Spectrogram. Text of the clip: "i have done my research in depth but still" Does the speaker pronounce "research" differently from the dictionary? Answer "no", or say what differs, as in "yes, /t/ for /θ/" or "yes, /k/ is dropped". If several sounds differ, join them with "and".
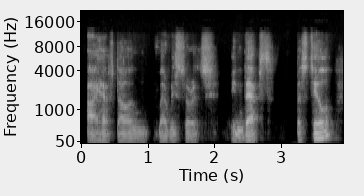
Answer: no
